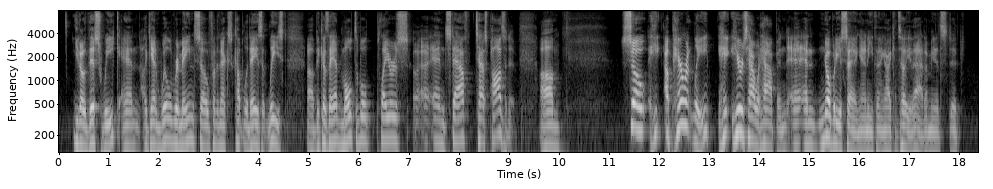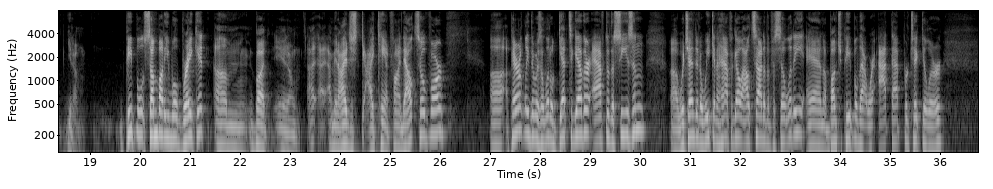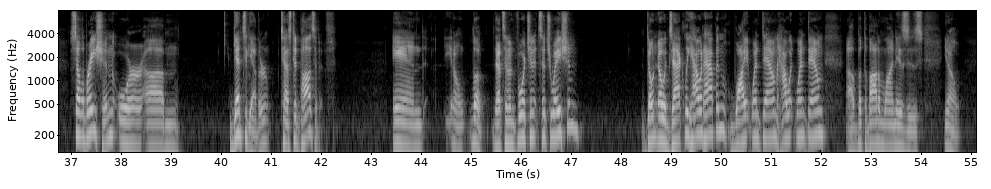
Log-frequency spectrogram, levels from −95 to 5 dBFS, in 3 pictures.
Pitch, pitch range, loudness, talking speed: 150 Hz, 135-180 Hz, -26 LUFS, 160 wpm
